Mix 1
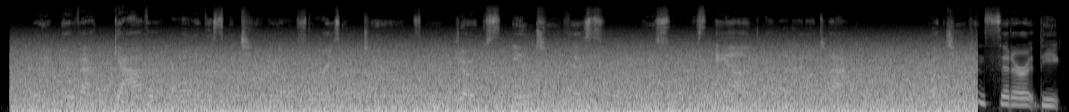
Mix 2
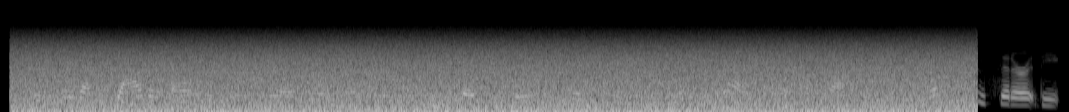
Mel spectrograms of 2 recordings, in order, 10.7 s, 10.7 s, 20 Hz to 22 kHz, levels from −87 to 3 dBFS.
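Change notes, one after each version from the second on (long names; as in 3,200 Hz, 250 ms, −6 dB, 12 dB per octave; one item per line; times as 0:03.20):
speech: add flat-topped band-pass 710 Hz, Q 1
background −4.0 dB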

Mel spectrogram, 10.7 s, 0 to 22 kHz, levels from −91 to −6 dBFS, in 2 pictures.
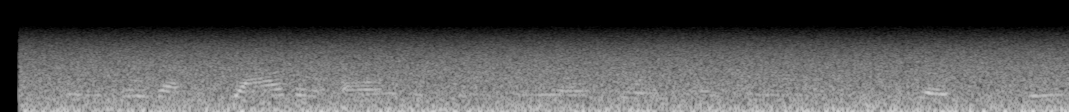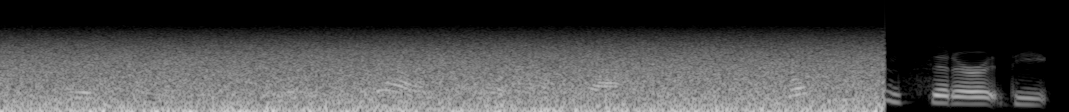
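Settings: reverb: off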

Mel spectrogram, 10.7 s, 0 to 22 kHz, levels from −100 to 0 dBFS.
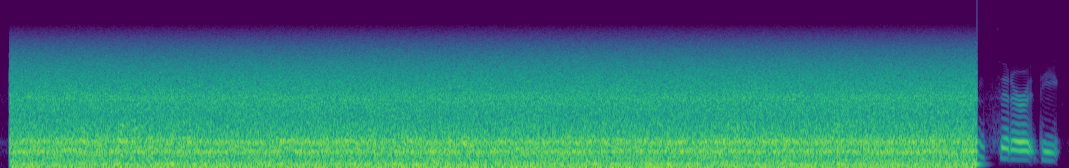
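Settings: background +9.5 dB
master: add thirty-one-band graphic EQ 100 Hz +8 dB, 400 Hz +11 dB, 630 Hz +11 dB, 1,250 Hz −3 dB, 2,000 Hz +4 dB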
